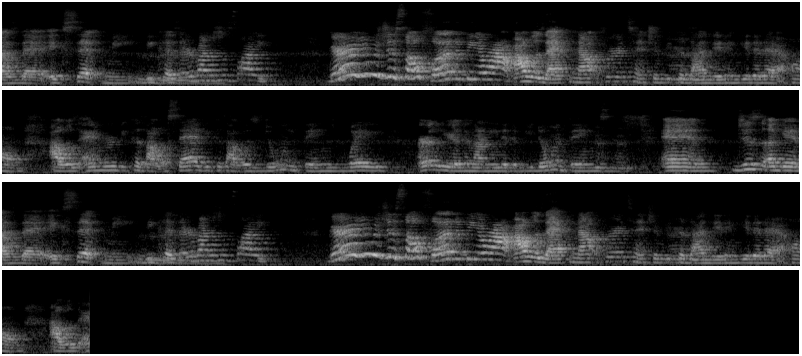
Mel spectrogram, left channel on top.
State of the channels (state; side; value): drops out; right; at 8.9 s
